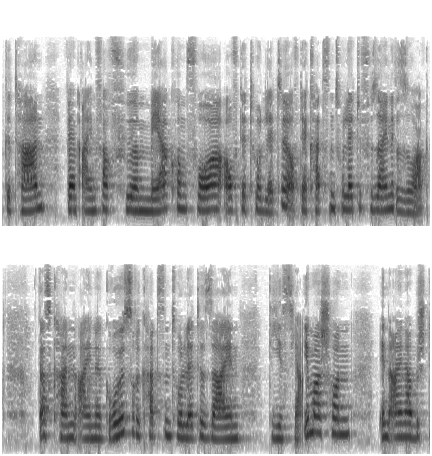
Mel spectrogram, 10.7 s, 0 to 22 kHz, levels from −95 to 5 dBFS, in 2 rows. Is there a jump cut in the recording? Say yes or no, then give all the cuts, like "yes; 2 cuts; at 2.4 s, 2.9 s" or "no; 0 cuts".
yes; 3 cuts; at 0.9 s, 4.9 s, 9.1 s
